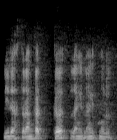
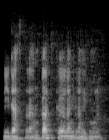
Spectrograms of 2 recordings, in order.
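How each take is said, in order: The two takes are said the same way.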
